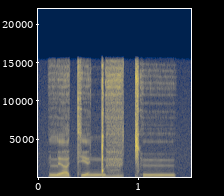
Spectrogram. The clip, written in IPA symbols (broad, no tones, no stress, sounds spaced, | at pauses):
lʲ a tʲ ɛ ŋ͡ǃ æ̤ ǀ ʉ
